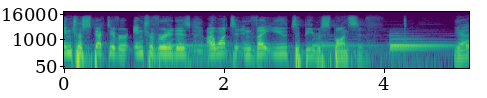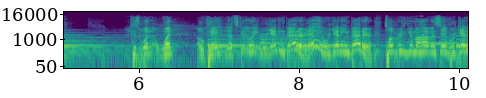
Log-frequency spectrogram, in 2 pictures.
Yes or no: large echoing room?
yes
